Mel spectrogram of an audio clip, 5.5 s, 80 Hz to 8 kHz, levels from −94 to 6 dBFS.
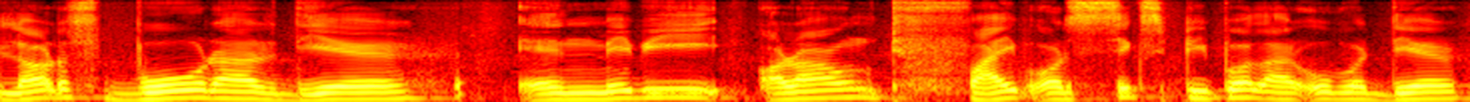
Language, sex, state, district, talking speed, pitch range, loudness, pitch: English, male, Sikkim, Gangtok, 150 wpm, 140-165 Hz, -15 LUFS, 150 Hz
